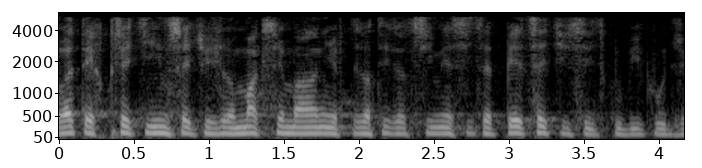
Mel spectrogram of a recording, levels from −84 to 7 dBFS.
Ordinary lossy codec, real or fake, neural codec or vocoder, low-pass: MP3, 32 kbps; fake; codec, 16 kHz, 2 kbps, FunCodec, trained on Chinese and English, 25 frames a second; 5.4 kHz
